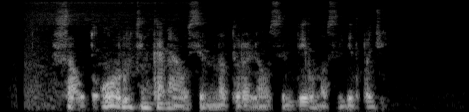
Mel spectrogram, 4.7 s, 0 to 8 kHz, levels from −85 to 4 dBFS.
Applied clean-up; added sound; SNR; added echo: none; none; none; none.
